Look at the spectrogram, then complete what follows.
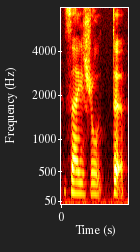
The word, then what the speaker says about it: desejo: There is again that letter E that disappears in the pronunciation, so it sounds like like the schwa sound. However, we have de and then z in the next syllable. When we pronounce them quickly, one next to another, it sounds like z, so don't be confused.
